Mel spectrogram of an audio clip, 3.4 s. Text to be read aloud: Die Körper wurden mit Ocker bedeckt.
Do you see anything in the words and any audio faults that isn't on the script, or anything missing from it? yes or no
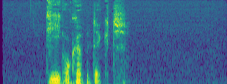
yes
